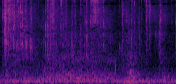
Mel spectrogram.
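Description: Crinkly plastic snack wrapper of a pack of burger-shaped cookies being handled and rummaged, an irregular run of crackles and crinkles with a sharp click just at the start.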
